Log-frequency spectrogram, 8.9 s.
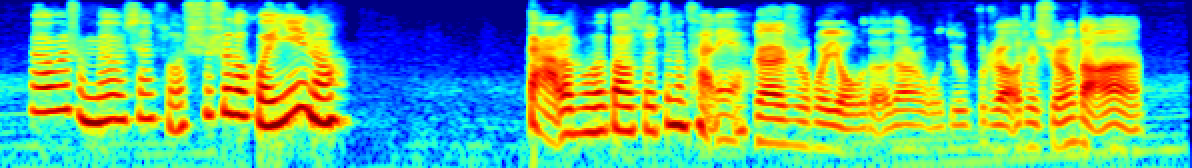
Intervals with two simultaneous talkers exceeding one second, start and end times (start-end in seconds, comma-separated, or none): none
